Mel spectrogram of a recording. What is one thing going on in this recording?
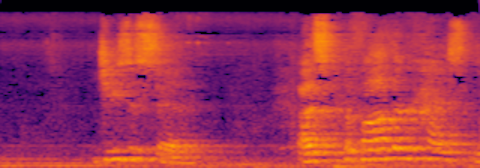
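A man speaks close by, in a large echoing room.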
